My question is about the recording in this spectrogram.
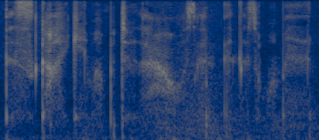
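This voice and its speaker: A woman hosting ASMR, telling casual stories in a breathy, unvoiced whisper close to the mic in a chatty, rambling way. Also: moderate pace. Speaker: ASMR host. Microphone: close-up mic with fluffy cover.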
